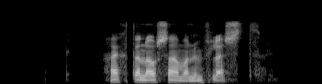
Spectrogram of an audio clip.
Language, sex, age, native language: Icelandic, male, 40-49, Icelandic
